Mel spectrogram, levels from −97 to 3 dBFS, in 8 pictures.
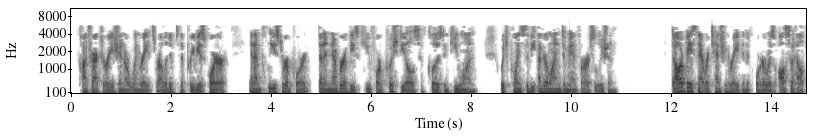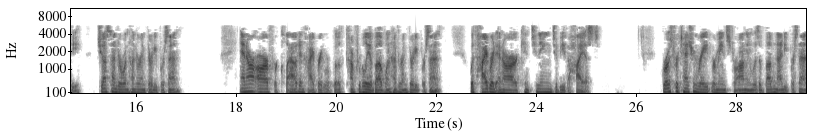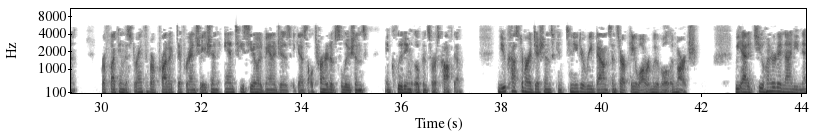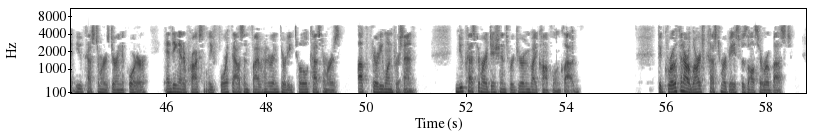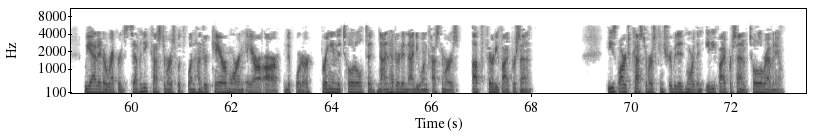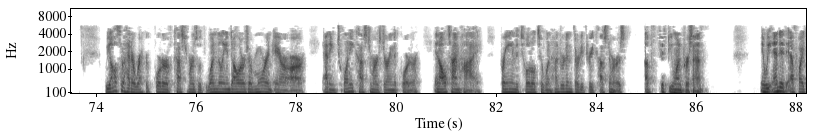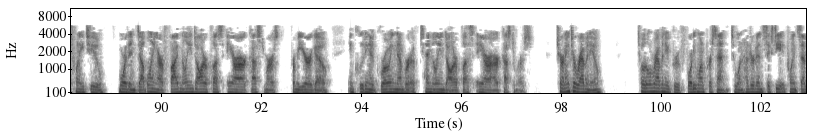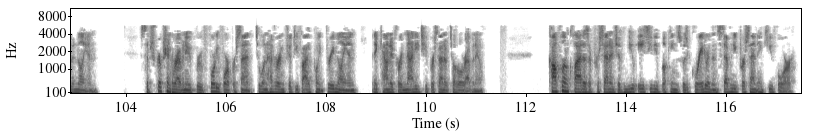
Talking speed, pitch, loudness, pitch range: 140 wpm, 115 Hz, -26 LUFS, 110-125 Hz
